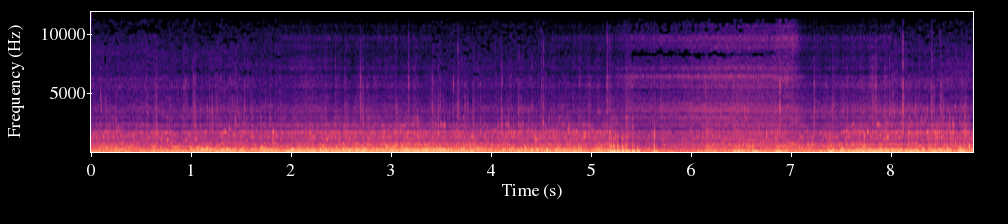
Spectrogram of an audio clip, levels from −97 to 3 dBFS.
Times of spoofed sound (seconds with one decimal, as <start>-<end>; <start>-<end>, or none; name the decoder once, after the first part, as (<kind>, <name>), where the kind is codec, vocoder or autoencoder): 1.9-3.4 (autoencoder, DAC-VAE); 4.6-5.4; 7.0-8.0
